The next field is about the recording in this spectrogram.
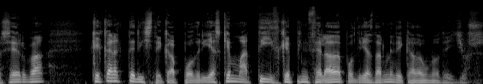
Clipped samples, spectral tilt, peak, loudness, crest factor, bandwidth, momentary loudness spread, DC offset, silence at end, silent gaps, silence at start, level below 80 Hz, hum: under 0.1%; -5 dB/octave; -10 dBFS; -29 LUFS; 18 dB; 16.5 kHz; 6 LU; under 0.1%; 0 s; none; 0 s; -52 dBFS; none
